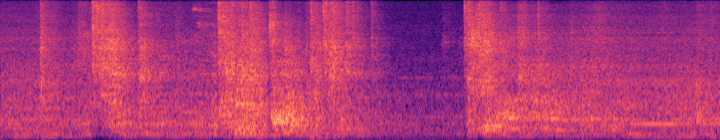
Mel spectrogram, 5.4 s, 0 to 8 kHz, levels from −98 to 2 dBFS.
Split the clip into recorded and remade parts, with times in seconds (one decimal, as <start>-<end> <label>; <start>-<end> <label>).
0.0-0.6 remade; 0.6-3.8 recorded; 3.8-5.4 remade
